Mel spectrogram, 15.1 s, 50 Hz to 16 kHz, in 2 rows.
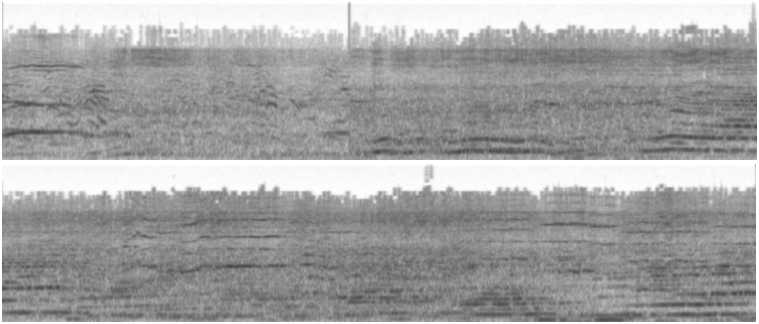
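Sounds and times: race car engines revving: 0.0 - 15.0.

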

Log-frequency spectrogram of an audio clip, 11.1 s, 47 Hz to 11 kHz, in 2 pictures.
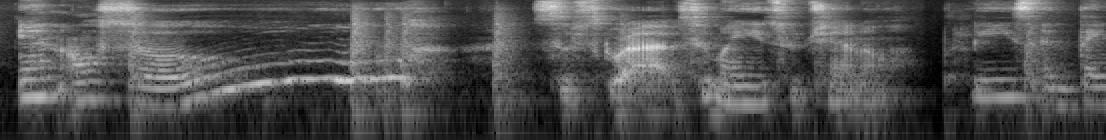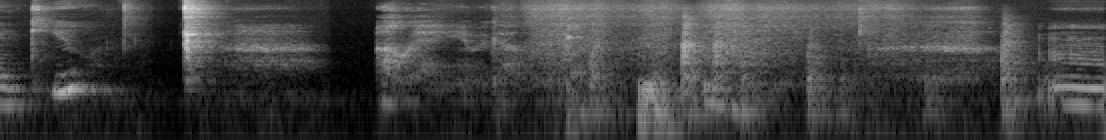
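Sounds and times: rustling and handling noises: 8.0 - 10.4.

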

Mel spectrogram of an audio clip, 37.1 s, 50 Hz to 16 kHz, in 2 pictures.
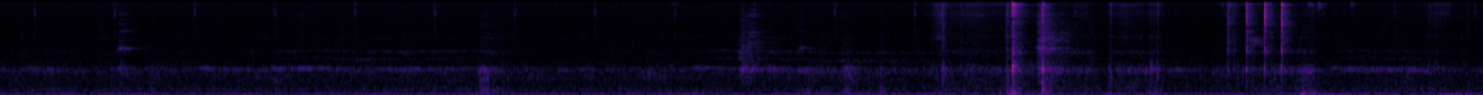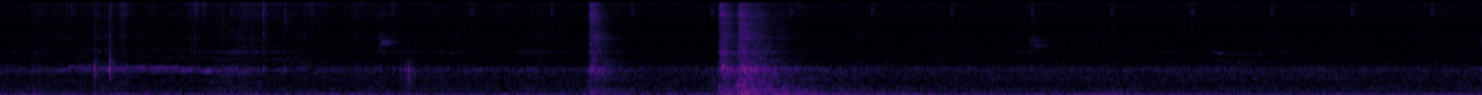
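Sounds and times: handling clicks and taps: 19.6 - 20.2.

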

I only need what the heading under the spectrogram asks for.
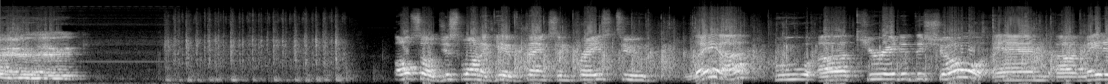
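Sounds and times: fast typing on a keyboard: 1.7 - 3.6.

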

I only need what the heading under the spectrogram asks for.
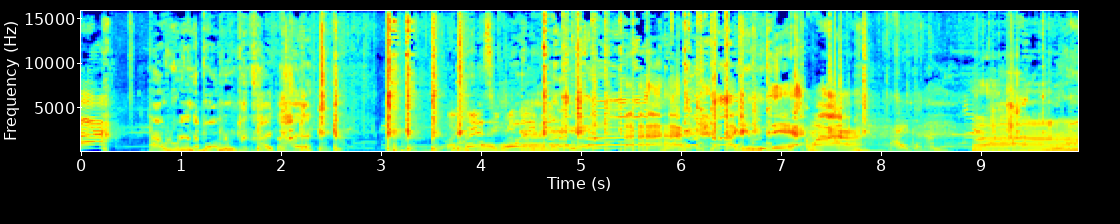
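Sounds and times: sharp knocks: 1.7 - 4.0.

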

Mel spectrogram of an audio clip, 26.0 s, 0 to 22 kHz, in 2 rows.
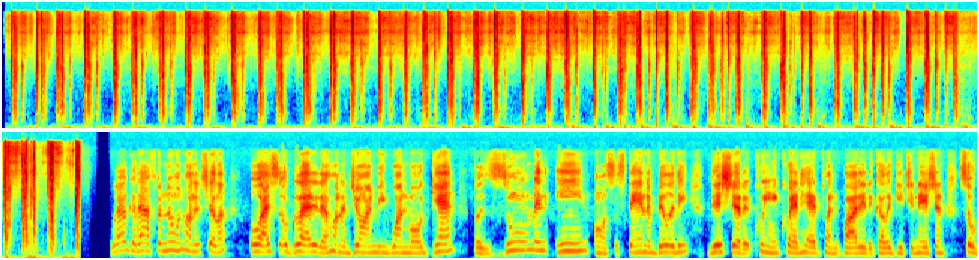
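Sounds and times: fast loud percussion strikes: 0.0 - 14.1.

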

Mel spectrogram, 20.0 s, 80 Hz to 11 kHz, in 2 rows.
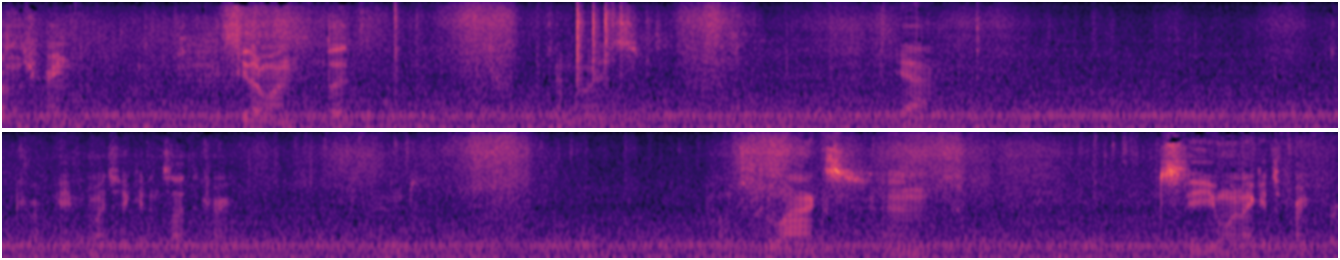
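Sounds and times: train carriage rumble: 0.0 - 20.0.

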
